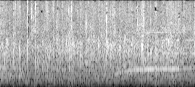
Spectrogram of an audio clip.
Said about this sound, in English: Well, you ought to clap your hands and thank him.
